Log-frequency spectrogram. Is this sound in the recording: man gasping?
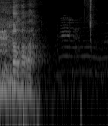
no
